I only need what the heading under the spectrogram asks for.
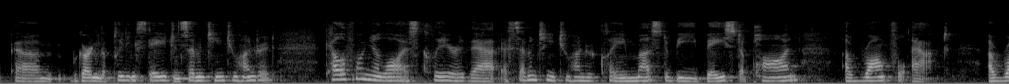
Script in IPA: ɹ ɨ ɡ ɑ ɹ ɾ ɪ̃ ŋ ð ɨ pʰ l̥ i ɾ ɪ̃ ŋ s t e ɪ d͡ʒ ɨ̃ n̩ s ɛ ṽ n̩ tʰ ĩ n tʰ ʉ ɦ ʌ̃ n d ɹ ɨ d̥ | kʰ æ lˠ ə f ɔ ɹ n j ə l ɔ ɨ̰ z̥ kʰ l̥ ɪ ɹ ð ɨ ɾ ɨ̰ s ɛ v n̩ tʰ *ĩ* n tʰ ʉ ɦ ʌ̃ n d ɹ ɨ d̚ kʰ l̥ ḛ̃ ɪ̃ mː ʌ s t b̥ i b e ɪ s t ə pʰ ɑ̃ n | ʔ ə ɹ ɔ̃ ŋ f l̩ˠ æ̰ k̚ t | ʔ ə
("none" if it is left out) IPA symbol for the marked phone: ĩ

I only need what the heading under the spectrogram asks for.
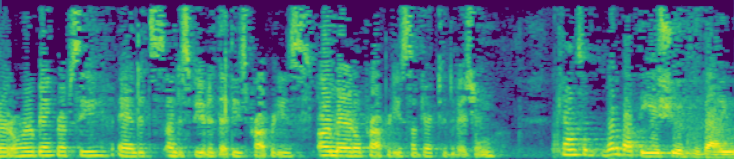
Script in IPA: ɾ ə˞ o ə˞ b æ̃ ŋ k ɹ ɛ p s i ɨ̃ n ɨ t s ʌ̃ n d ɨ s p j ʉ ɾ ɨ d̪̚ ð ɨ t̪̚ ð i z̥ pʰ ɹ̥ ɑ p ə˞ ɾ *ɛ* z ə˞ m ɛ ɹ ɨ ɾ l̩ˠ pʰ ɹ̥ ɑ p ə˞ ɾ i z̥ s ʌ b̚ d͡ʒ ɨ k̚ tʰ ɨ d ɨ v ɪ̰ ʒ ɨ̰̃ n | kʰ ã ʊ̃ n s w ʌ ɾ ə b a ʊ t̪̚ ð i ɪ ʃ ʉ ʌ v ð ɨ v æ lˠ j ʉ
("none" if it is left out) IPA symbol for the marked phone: i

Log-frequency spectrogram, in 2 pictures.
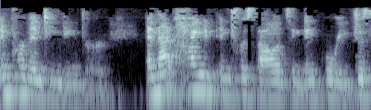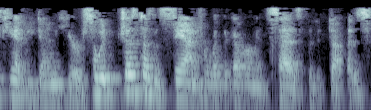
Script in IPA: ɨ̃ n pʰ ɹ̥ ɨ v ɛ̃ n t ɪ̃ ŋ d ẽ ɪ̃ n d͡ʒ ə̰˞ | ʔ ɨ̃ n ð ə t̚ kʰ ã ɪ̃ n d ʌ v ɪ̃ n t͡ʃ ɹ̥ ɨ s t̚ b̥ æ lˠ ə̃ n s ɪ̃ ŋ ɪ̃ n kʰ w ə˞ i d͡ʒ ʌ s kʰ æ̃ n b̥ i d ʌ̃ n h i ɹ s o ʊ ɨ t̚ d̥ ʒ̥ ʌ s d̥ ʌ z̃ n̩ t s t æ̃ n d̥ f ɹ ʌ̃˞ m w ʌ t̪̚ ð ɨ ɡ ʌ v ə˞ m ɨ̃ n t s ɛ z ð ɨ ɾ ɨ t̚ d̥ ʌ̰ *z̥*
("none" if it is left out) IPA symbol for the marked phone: z̥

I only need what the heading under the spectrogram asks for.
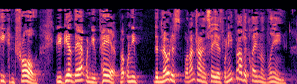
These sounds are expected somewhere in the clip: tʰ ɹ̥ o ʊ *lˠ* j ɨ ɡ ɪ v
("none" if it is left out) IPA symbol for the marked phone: lˠ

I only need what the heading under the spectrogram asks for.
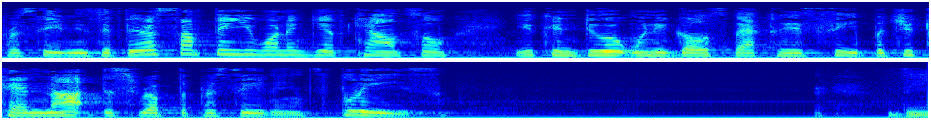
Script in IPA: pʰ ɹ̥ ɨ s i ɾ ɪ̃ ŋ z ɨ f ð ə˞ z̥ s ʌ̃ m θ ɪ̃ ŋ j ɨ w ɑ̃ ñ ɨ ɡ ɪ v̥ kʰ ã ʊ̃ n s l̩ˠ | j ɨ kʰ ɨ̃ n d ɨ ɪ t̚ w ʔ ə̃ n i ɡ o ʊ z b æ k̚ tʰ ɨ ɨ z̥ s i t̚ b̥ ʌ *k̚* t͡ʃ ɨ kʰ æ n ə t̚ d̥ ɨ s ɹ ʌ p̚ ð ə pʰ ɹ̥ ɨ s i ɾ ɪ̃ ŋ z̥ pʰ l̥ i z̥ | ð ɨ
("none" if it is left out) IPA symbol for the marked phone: none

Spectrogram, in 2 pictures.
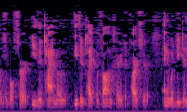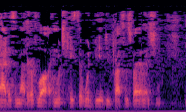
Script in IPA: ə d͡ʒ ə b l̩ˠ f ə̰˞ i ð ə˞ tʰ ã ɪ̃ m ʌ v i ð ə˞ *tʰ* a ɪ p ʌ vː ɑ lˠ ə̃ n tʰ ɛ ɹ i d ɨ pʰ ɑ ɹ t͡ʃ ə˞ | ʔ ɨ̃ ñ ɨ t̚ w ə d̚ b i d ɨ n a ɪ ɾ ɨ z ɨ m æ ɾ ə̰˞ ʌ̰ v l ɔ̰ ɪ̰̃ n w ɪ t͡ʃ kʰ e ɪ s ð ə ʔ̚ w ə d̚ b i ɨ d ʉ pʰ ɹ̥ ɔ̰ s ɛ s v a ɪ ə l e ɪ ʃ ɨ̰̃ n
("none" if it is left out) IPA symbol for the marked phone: tʰ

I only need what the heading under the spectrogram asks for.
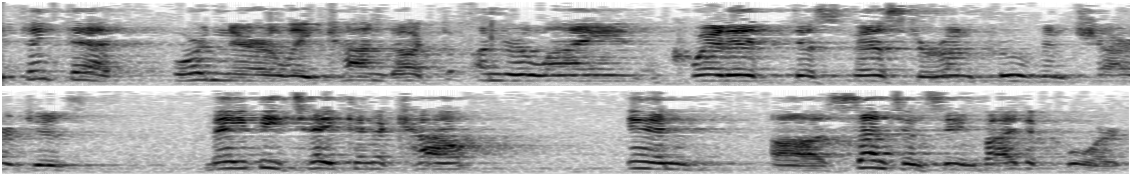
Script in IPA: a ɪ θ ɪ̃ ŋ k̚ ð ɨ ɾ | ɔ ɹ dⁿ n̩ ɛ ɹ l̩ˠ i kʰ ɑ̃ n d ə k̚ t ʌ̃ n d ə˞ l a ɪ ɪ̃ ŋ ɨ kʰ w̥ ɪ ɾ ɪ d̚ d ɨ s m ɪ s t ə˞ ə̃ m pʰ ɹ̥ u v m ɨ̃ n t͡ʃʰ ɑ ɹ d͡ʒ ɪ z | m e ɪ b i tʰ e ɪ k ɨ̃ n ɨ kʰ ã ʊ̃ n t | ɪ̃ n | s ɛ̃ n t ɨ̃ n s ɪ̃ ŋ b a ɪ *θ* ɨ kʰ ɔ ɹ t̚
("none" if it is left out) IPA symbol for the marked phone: ð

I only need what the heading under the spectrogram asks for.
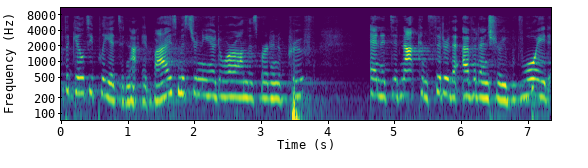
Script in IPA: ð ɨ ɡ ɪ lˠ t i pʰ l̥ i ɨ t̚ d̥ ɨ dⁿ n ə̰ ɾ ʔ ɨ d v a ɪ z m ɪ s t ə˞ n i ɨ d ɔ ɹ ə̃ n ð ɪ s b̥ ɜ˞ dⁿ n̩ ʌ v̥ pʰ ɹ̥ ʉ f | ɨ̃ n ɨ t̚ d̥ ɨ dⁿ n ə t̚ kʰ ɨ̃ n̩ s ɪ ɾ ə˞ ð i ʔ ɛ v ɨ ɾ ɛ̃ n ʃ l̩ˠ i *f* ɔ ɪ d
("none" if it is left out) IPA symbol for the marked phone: v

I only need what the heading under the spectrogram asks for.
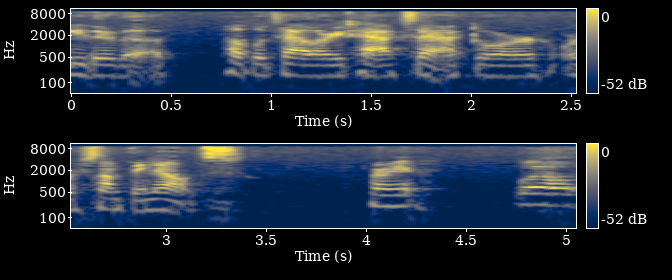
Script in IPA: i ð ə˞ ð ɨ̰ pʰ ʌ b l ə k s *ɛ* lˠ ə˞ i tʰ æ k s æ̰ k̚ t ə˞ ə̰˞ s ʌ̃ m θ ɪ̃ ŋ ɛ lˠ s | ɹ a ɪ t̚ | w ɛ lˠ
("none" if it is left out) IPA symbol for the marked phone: æ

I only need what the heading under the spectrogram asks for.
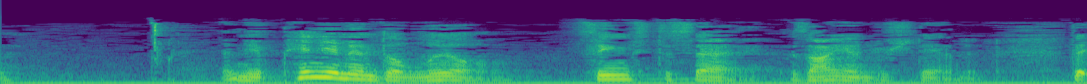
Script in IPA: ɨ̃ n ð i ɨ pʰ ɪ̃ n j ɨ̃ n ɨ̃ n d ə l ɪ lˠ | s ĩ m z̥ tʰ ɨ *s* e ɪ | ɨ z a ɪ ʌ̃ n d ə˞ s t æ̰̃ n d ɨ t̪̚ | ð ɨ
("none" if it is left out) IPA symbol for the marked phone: s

